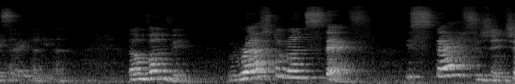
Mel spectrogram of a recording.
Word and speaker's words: restaurant: Então, o R, ele tem som do R paulista, né? Até eu brinco que é igual o Faustão, que ele fala, vocês lembram? Ronaldo, Romário, é esse R que a gente vai pronunciar. Então você vai falar restaurant.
